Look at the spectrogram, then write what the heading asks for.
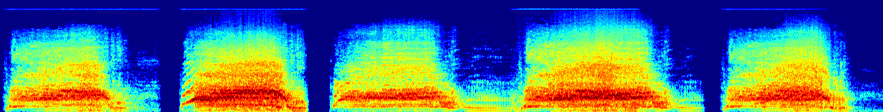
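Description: An elephant gives five loud, harsh roars in quick succession, each about a second and a half long.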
